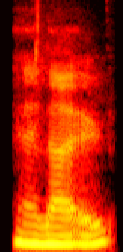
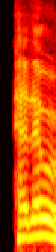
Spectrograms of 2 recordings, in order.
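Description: First: The word is drawn out extremely slowly. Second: The word is said very quickly. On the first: "if it was glacial, it would be more like" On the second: "That's too fast"

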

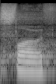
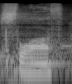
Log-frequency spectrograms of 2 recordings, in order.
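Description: First: It is said with a British vowel. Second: It is said with an American vowel. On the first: "I think the Brits say it sloth" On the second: "and we say it sloth"

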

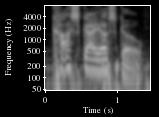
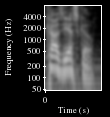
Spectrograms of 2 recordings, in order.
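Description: First: Each letter of the spelling is sounded out. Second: It is said in its usual spoken form. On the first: This helps one remember how to spell it. "the pronunciation that helps with the spelling phonetically" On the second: This gives no clue to the spelling. "if you just say Kosciuszko, nobody's got a clue"

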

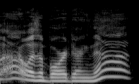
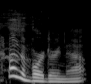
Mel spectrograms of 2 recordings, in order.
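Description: First: It is said incredulously, a little surprised. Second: It is said plainly, without surprise.

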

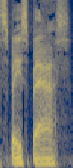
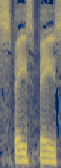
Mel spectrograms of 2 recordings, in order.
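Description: First: Bass rhymes with mass, like the fish. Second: Bass rhymes with base, like the instrument. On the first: The name refers to a fish. The speaker calls it wrong. "not space bass. But I like the idea of a fish in space better" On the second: The name refers to the musical instrument. The speaker calls it right. "he says it's space bass"

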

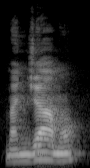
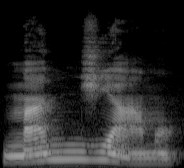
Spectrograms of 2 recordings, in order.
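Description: First: The pitch rises at the end. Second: The pitch falls at the end. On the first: It asks whether we shall eat. "You just change the intonation to make it a question. So it's like" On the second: It states that we eat. "To say we eat"

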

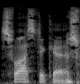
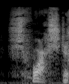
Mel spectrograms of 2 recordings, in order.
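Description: First: It is said in an ordinary accent. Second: It is said in a put-on, slurred 'sh' accent. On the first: "most people in English using their mouths say swastika" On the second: "Unless you're Sean Connery"

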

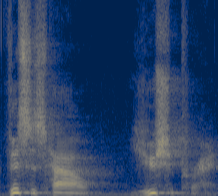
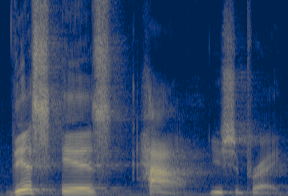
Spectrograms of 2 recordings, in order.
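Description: First: The stress is on the word you. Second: The stress is on the word how.

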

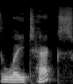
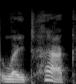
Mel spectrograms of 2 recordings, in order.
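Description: First: The word ends with a 'ks' sound. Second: The word ends with a 'k' sound. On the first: "I have heard it pronounced LaTeX, which is how it's spelled" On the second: "And you're pronouncing it LaTeX"

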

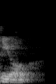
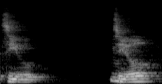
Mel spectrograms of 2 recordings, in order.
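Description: First: The word begins with a g-like consonant. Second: The word begins with a z-like consonant. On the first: This is the old round-sound reading. "如果你要强行发团音呢是酒" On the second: This is the old sharp-sound reading. "如果你要强行发尖音的话是酒"

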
